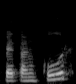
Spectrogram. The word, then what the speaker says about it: Betancourt: Well, the pronunciation is Betancourt. Its origin is French, but no one pronounces it. It's Betancourt. Betancourt is fine.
